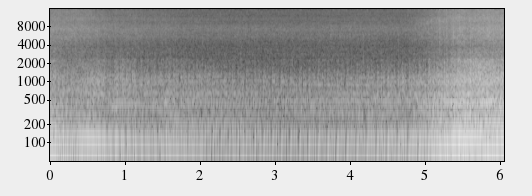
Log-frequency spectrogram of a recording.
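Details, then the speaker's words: 2026 Ram with Borla muffler replacing the muffler delete: deep even idle rumble swelling at the end, no rasp or cackle; nicely toned, about 40% louder than the Pro XS, not stock yet not outrageous. "So I am much happier with that. It is nice and toned at idle. It does not have any rasp or any cackle, but it's got probably 40% more volume than the Pro XS did."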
